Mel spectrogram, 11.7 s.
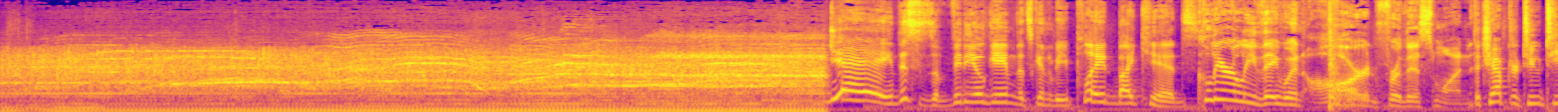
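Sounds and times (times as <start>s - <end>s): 
audience applause: 0.0s - 6.2s
speech: 6.6s - 11.6s.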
